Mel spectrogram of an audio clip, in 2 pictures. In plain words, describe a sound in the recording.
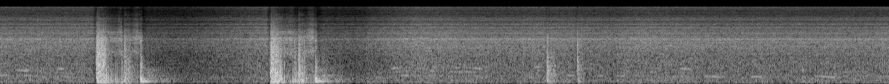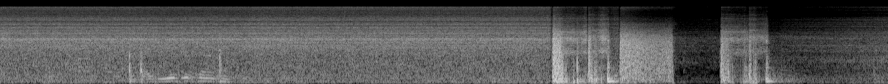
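A pneumatic machine hisses in short, loud bursts of air.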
